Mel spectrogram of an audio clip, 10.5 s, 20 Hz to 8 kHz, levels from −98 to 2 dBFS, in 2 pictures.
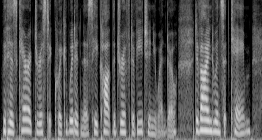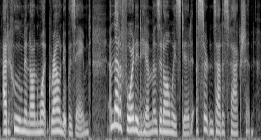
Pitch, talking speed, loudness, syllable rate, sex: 200 Hz, 200 wpm, -20 LUFS, 6.0 syllables/s, female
